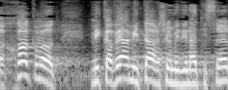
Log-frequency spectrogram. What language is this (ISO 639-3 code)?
heb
